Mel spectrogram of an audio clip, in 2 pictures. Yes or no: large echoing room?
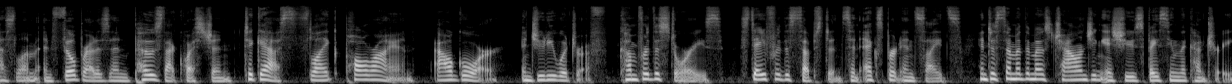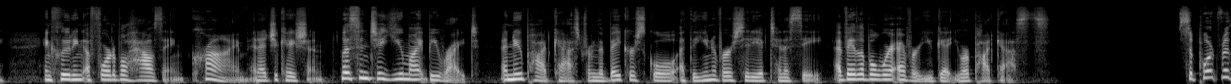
no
